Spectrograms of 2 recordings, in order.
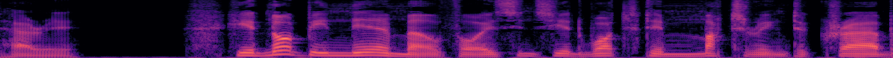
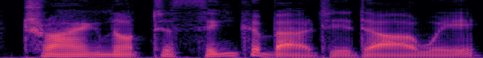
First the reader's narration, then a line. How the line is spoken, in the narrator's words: said Malfoy, softly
